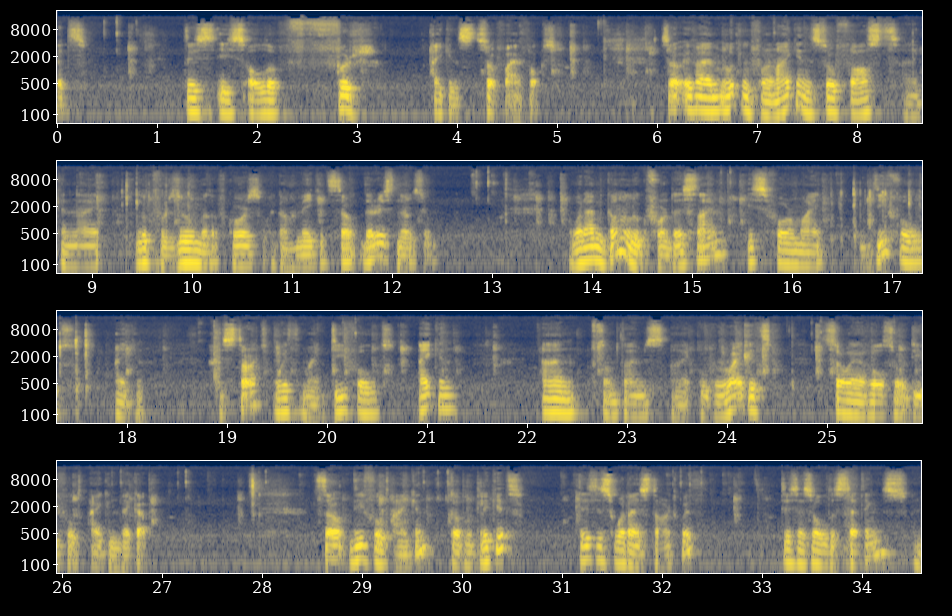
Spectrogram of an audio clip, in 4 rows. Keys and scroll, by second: 9.1-10.5 typing, 16.3-17.9 typing.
